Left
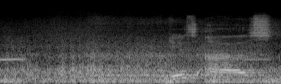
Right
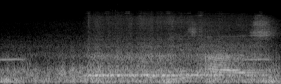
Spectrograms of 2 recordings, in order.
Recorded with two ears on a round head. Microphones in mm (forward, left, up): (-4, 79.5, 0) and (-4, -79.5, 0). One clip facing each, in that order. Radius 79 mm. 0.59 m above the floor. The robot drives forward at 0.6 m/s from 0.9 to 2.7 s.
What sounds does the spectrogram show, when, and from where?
1.7 s a man speaking: 35° left (ahead or behind), 3 m; by 2.8 s 30° left (ahead or behind), 3.5 m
